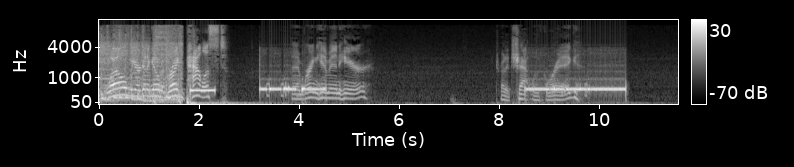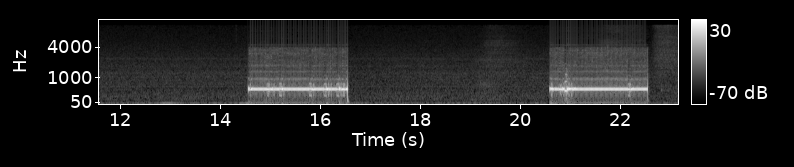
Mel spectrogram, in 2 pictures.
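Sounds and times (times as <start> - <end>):
speech: 0.2 - 2.5, 4.1 - 5.5, 8.0 - 9.8
telephone ringback tone heard through the phone line: 3.2 - 4.1, 8.5 - 10.6, 14.5 - 16.6, 20.6 - 22.6.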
